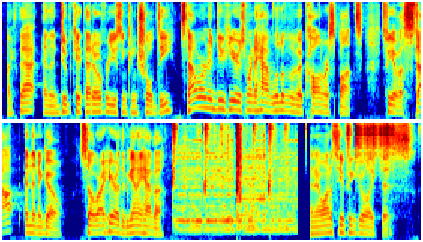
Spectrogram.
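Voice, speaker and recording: Fast-talking young man over loud beats. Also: medium pitch. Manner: upbeat, quick, hums drum patterns aloud. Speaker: beat-making tutorial host. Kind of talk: casual beat-making tutorial. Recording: loud music playing under the voice. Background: beats playing from the production software.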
